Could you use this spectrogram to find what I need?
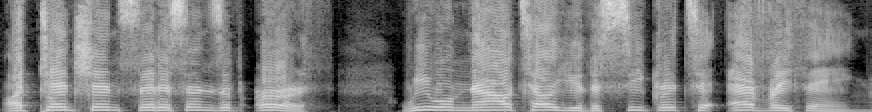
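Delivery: mock alien announcer over a loudspeaker; loudspeaker announcement. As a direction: announce it loudly to the whole planet, stiff and formal. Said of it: "aliens didn't just come down here with loudspeakers".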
